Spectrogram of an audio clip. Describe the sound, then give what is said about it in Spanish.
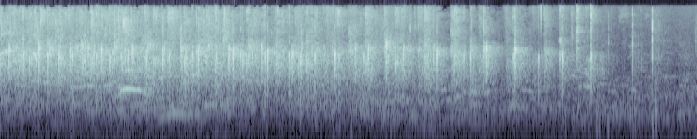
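Applause from a church audience during an evening service, dense and steady clapping with voices mixed in, thinning and fading over the last two seconds. “démosle un fuerte aplauso a nuestro hermano Claudio López”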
